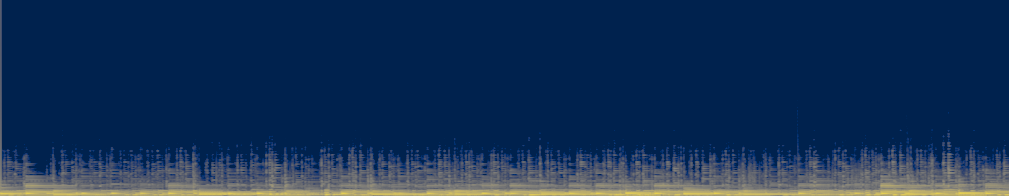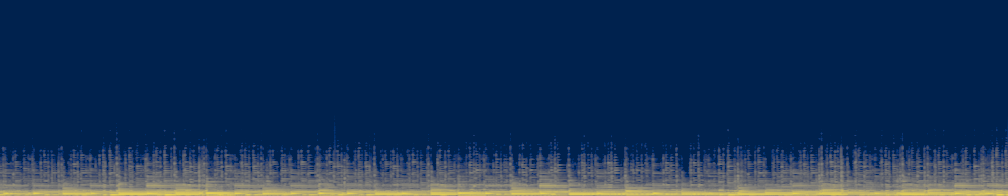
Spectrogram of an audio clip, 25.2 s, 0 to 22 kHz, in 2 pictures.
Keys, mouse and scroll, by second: 2.3 ctrl+z, 10.8 ctrl+right click.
